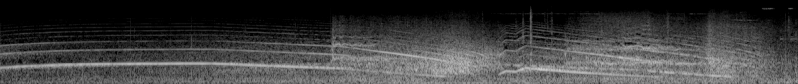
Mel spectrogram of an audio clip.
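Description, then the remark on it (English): Several police squad car sirens wail together with long rising and falling tones, overlapping and growing louder as the cars approach an apartment building, over a steady rumble of engines and traffic. “Several squad cars approach an apartment building.”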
